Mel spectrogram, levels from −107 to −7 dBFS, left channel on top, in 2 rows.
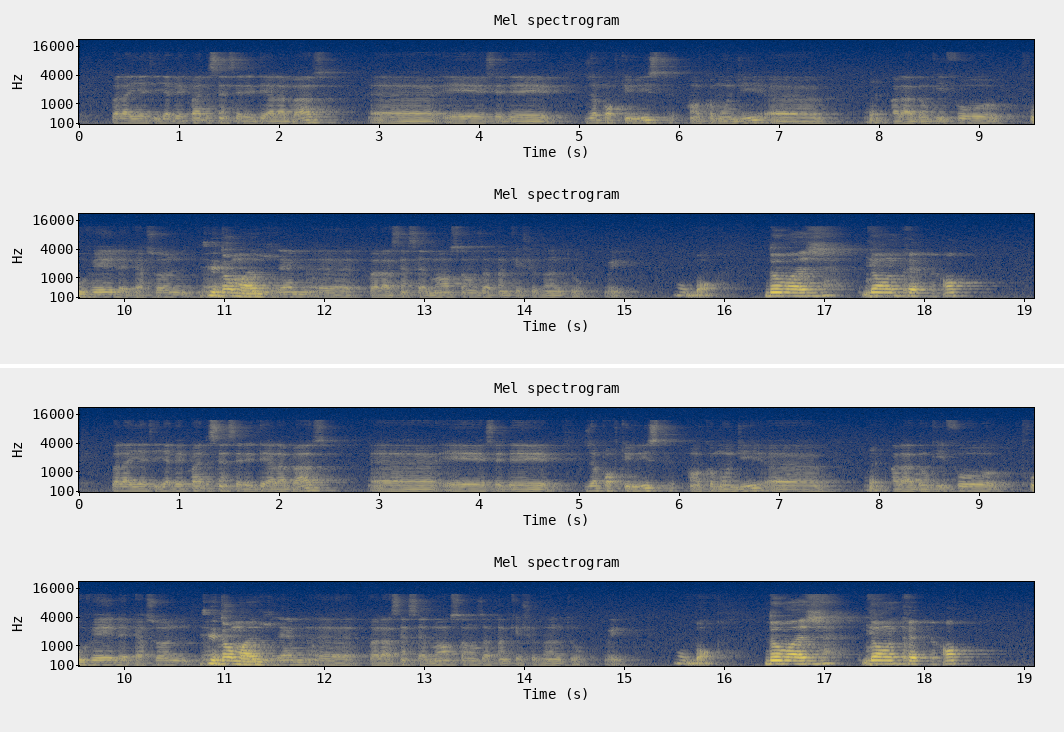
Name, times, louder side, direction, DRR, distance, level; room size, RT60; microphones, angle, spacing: voice 1, 0.3-2.5 2.9-4.8 5.1-7.5 7.9-9.2 9.5-15.0 17.4-17.5, equal, 10° right, -6 dB, 2.3 m, -40 dB
voice 2, 10.8-11.5 15.5-15.9 16.4-18.3, right 2 dB, 40° right, 1 dB, 0.6 m, -28 dB
21.5 x 7.3 x 3.0 m, 0.90 s
head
